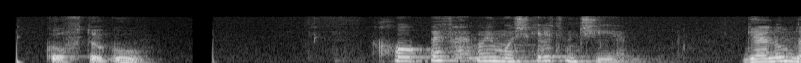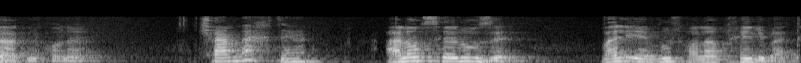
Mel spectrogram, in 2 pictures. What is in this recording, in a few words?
Dialog, persian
